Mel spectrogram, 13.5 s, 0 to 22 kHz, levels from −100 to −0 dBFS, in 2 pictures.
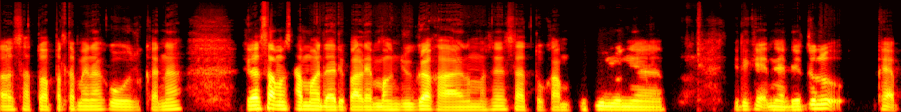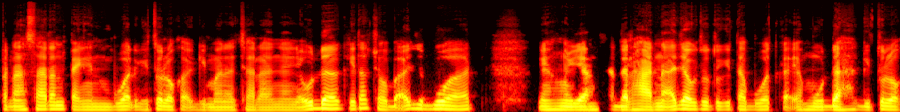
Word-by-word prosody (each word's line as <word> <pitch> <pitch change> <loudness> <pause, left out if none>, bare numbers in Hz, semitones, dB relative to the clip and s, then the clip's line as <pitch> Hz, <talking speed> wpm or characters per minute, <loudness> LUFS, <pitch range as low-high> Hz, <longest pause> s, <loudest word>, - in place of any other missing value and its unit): E - - 0
satu 105 - -5
apartemen 110 +1 -2
aku, 110 0 -3 0.3
karena 110 +4 -1 0.5
kita 130 +1 +8
sama-sama 125 -4 +5
dari 105 0 +4
Palembang 105 0 +3
juga 105 +3 +5
kan, 95 0 +3
maksudnya 115 +3 -3
satu 95 -2 -5
kampus 95 +2 -4
dulunya. 105 -2 +3 0.7
Jadi 115 +1 -5
kayaknya 105 -1 +1
dia 105 - +3
tulu 145 +1 +4 0.4
kayak - - -1
penasaran 120 +4 0
pengen 105 -1 -2
buat 110 +1 0
gitu 105 +3 -5
loh 105 - +1
Kak, - - -4
gimana 95 0 -4
caranya. 95 -1 -5
Ya 90 - -3
udah 145 +1 +5
kita 140 +5 -1
coba 105 -2 -2
aja 135 +1 -2
buat, 120 -2 +3 0.5
yang 105 0 -1 0.2
yang 105 -1 +2
sederhana 105 -1 +2
aja 130 - +2
waktu 120 +1 -2
tuh 115 - -5
kita 110 - -3
buat 110 +1 -3
Kak, - - -6
yang 100 - -6
mudah 105 -1 +1
gitu 105 +4 -6
loh, 105 - +1
105 Hz, 210 wpm, -23 LUFS, 100-115 Hz, 0.7 s, kita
